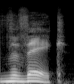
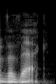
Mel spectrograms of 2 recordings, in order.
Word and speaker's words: Vivek: and by the way that is how you pronounce his name it's Vivek I only know that because I saw him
